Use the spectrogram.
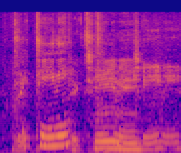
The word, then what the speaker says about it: Victini: Victini.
